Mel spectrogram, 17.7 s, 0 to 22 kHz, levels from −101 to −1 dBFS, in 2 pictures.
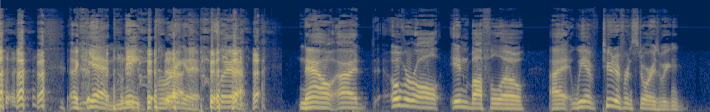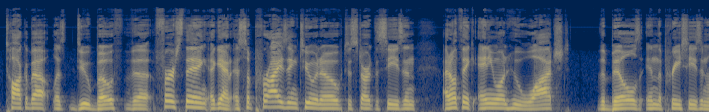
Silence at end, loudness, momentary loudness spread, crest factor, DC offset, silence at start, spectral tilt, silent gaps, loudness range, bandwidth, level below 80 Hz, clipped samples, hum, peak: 0 s; -24 LUFS; 11 LU; 22 dB; under 0.1%; 0 s; -4.5 dB/octave; none; 7 LU; 16 kHz; -56 dBFS; under 0.1%; none; -4 dBFS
